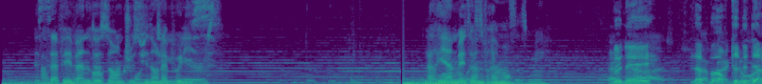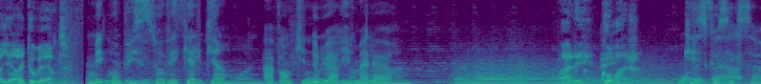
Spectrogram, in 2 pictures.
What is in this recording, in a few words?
voice over; Disparition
